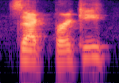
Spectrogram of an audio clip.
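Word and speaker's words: Brzykcy: Before the season, I like Zach Bricky. That's how you pronounce that name.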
